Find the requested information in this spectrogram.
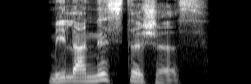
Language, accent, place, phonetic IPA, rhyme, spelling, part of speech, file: German, Germany, Berlin, [melaˈnɪstɪʃəs], -ɪstɪʃəs, melanistisches, adjective, De-melanistisches.ogg
- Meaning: strong/mixed nominative/accusative neuter singular of melanistisch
